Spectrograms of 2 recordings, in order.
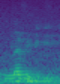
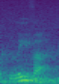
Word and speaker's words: Levi: That's how the Hebrews would pronounce it, Levi or Levi.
